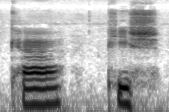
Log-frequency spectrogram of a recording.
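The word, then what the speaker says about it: капище: And the place where the city of Suzdal sits now was the site of their kapshche, pronounced capiche.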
